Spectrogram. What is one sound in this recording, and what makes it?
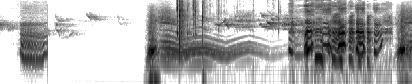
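An eggshell cracks open with a sharp click.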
